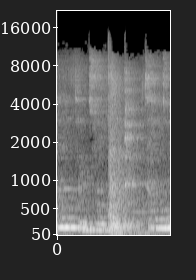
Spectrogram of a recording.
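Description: Feet land with a thud on a rubber floor.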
